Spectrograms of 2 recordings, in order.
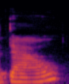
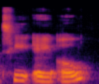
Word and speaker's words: Tao: was familiar with the Dow which is spelled it looks like ta with a t but I'm told it's pronounced da so almost like a d sounding uh Tao which is like a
